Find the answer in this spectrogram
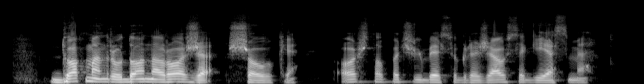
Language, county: Lithuanian, Kaunas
